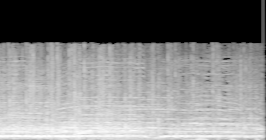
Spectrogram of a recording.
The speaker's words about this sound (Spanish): El aplauso.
